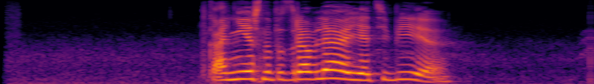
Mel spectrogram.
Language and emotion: Russian, positive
